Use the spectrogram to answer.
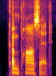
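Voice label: "composite", American English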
